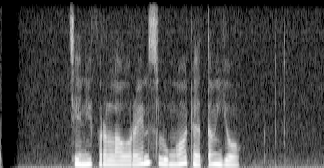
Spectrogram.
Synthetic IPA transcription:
d̥ʒ̥ɛ̤nifərlawɾɛnsluŋɔɖ̥ä̤t̪əŋjɔrk̚

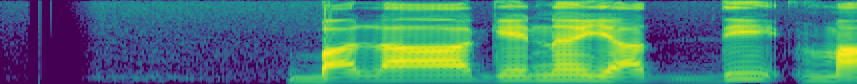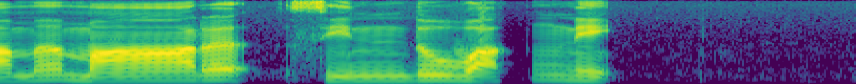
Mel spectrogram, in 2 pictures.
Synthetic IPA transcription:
balaːɡenəjad̪ːimɐməmaːɾəsind̪uʋakne

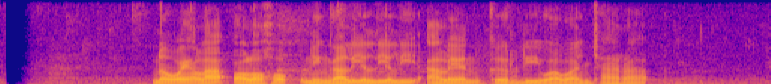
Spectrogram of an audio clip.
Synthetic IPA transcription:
nəwɛlaʔɔlɔhɔk̚niŋɡalililialɛnkɨrdiwawaɲt͡ʃaɾa

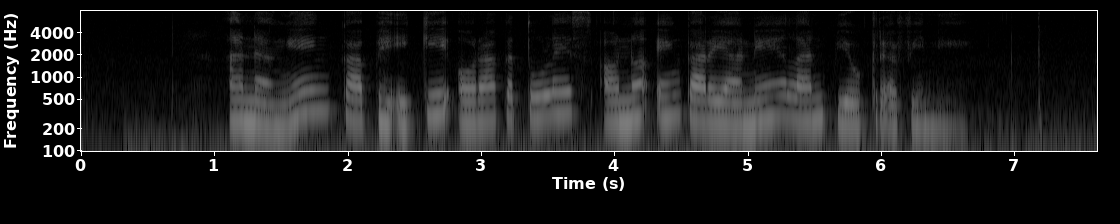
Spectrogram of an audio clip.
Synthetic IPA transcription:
ʔanaŋɪŋkab̥ɛ̤hikiʔoɾakət̪ulɪsʔɔnɔʔɪŋkaɾjanelanb̥i̤oɡ̥ɾafine

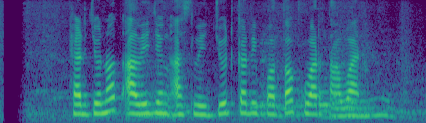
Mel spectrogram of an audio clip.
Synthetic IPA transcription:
hɛrd͡ʒunɔt̪a̰lid͡ʒɨŋʔa̰slid͡ʒʊt̪̚kɨrdipɔt̪ɔkuwart̪awan

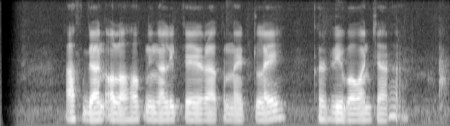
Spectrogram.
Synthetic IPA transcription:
ʔafɡanʔɔ̰lɔɦɔk̚niŋalikajɾaknait̪lɛj | kɨrdiwawaɲt͡ʃaɾa

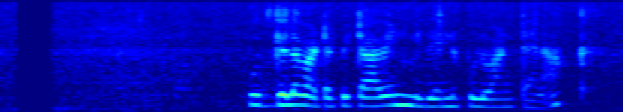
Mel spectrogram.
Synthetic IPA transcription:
put̪ɡələʋaʈəpiʈaːʋenmid̪enːəpuluʋant̪ænak

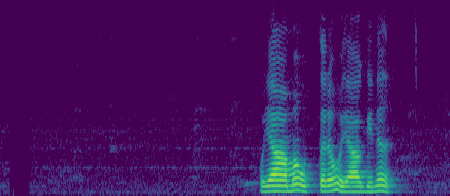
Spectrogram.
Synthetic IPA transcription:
hojaːmɐut̪ːɐɾɐɦojaːɡinɐ

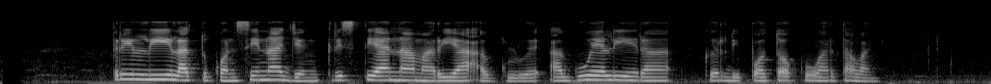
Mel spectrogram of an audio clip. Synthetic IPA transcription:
pɾililat̪ukɔnsinad͡ʒɨŋkɾist̪ianamaɾia | aɡueliɾa | kɨrdipɔt̪ɔ̰kṵwart̪awan

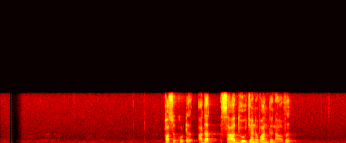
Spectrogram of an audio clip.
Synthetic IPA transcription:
pasukoʈəad̪at̪̚saːd̪ʱud͡ʒanəʋand̪əna̰ːʋə

